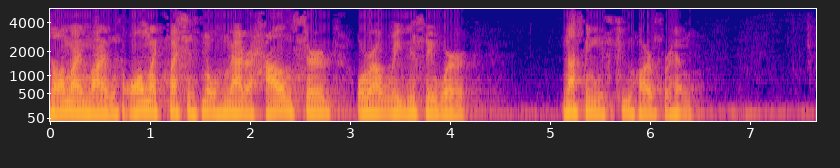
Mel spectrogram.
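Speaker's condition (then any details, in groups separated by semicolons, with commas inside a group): Cleft palate; congenital cleft palate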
